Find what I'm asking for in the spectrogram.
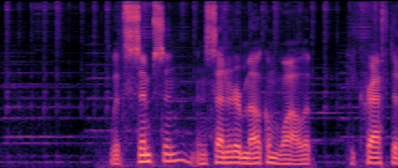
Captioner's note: voiceover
